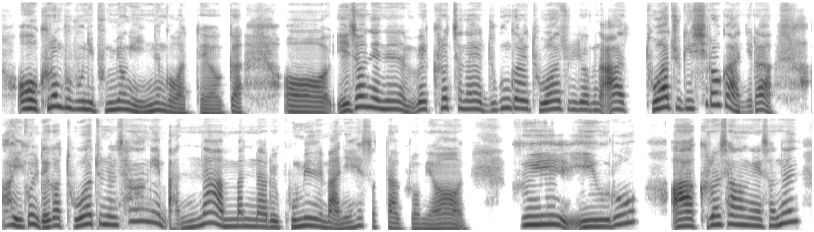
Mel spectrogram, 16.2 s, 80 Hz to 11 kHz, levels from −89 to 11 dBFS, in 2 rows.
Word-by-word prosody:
어 245 +2 +6
그런 300 +6 +2
부분이 230 -5 0
분명히 205 -2 -1
있는 185 +6 0
것 155 -5 -2
같아요. 120 -2 -4
그러니까 135 - -2 0.4
어 155 -3 +2
예전에는 235 - +1
왜 220 - +1
그렇잖아요. 245 -3 -3
누군가를 250 +5 -1
도와주려면 215 -1 -2
'아 220 0 +3 0.2
도와주기 255 +1 +4
싫어.'가 350 +7 0
아니라 160 +7 -2 0.4
'아 230 - -3
이걸 215 +5 +2
내가 190 +4 +2
도와주는 245 +4 0
상황이 340 +2 -4
맞나 195 - -2
안 200 -3 0
맞나.'를 195 -3 -2
고민을 195 +3 0
많이 155 0 -1
했었다 180 -8 -6
그러면 135 0 -3 0.4
그 235 +2 0
일 250 -1 +3
이후로 190 - 0 0.3
'아 205 +1 +8
그런 235 +7 0
상황에서는 240 - 0
215 Hz, 340 characters per minute, -23 LUFS, 180-245 Hz, 0.4 s, 아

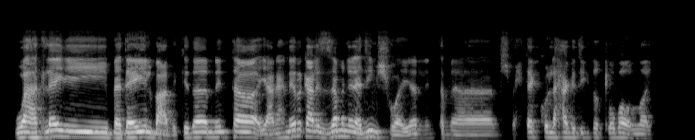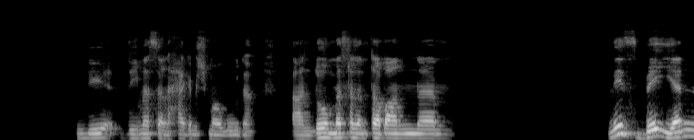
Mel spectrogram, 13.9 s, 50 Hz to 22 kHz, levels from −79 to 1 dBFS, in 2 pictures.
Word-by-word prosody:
وهتلاقي 145 0 +4
بدايل 140 +3 +5
بَعد - - 0
كده، 145 +7 +2
إن 145 0 -1
أنت 145 +1 -4 0.2
يعني 115 +2 -1
هنرجَع 165 +3 +1
للزمن 155 +3 0
القديم 155 +1 +1
شوية، 110 -7 -3
إن 115 -1 -11
أنت 120 +1 -14
ما 105 -1 -5
مش 105 - -18
محتاج 150 - -6
كل 145 -3 -3
حاجة 135 0 -2
تيجي 135 +1 -13
تطلُبها 135 0 -4 0.2
online - - -21 1.2
دي 120 +1 -5
دي 115 0 -10
مثلًا 120 -3 -5
حاجة 110 -1 -8
مش 110 0 -13
موجودة. 105 -1 -7 0.4
عَندهم 100 +6 0
مثلًا 130 -1 0
طبعًا 120 -1 +2
آمم 115 -2 -4 1.6
نسبيًا 180 - +3
130 Hz, 140 wpm, -24 LUFS, 115-145 Hz, 1.6 s, بدايل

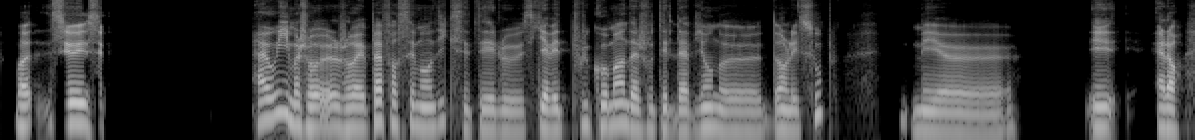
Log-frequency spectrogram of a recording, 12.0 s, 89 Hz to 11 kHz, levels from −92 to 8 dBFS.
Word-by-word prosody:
Bah, 145 0 +4 0.2
c’est 160 +1 +6
c’est 130 - -2 1.5
Ah 170 +2 +3
oui! 225 +2 +3
Moi 155 -3 +3
j’au 140 0 +2
j’aurais 135 +1 +2
pas 170 +6 +4
forcément 150 -3 -2
dit 155 +5 -6
que - - -14
c'était 125 0 -4
le 120 -1 -5
ce 120 - -10
qu'il - - -7
y - - +7
avait 130 0 +2
de 120 - -19
plus 155 +4 -9
commun 150 +2 +1
d'ajouter 130 -2 -1
de - - -15
la 125 -1 +2
viande, 135 +3 -2
heu, 120 -1 -4
dans 130 +2 -1
les 125 0 -1
soupes. 215 - -5 0.8
Mais, 120 -1 -1
heu 110 -1 -3 0.8
et 140 -3 +1 0.4
alors, - - +4
135 Hz, 165 wpm, -25 LUFS, 120-150 Hz, 1.5 s, y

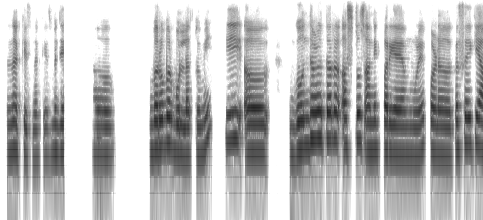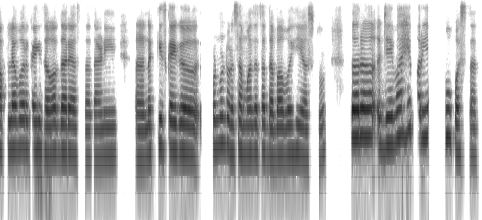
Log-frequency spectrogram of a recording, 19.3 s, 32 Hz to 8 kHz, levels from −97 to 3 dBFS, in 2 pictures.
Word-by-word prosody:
नक्कीच, 175 -2 -4
नक्कीच. 155 +1 -12
म्हणजे 175 0 -3 0.6
अ, 165 - -14 1.2
बरोबर 195 +3 +4
बोललात 165 -1 +1
तुम्ही 170 +8 -4 0.3
की 230 +1 -1
अ, - - -1 1.0
गोंधळ 205 +6 +4
तर 240 0 +5 0.2
असतोच 205 +3 -1
अनेक 185 0 -1
पर्यायांमुळे, 165 -1 +1
पण 175 -2 +1 0.3
कसं 185 +3 -2
आहे 205 - +2
की 210 - +1
आपल्यावर 190 +2 0
काही 185 0 -1
जबाबदाऱ्या 175 0 +2
असतात 155 -2 -10
आणि 160 +1 -6 0.4
अ, 155 - -7
नक्कीच 170 +4 -4
काही 185 -1 +3
अ, 175 - +5 0.6
आपण 195 0 -3
म्हणतो 205 -1 -3
ना 175 - -1
समाजाचा 175 0 -2
दबावही 165 +1 -1
असतो. 155 +1 -8 0.5
तर 250 0 +10 0.4
जेव्हा 215 +4 +2
हे 270 +4 -3
पर्याय 245 +1 0 0.3
खूप 255 -7 0
असतात, 175 -2 -4
180 Hz, 120 wpm, -23 LUFS, 165-200 Hz, 1.2 s, तर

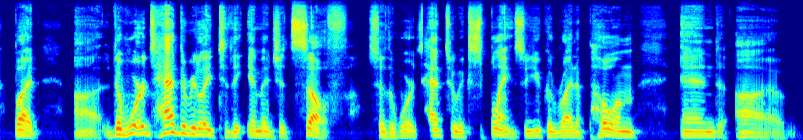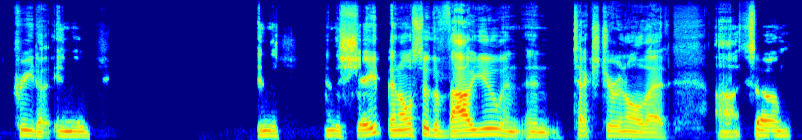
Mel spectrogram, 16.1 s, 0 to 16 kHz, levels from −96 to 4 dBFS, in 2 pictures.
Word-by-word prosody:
but, - - +3 0.4
uh, - - -6
the 155 - +3
words 185 +2 +2
had 195 +3 +7
to 190 - +1
relate 150 -6 0
to 115 - -1
the 110 -1 -5
image 120 -4 -3
itself, 110 - +4 0.2
so - - -4
the 105 0 -7
words 120 +3 -6
had 135 -2 0
to 120 - -4
explain, 115 +2 0
so 110 - +1
you 125 +2 -5
could 115 -2 -6
write 120 -2 -2
a - - -7
poem 120 -5 -1 0.4
and, 115 -2 -4
uh, 105 -2 -6 0.4
create 135 -3 -2
a 115 - -4
image 120 -2 -1 1.7
in 130 0 -1
the 125 - -4 0.5
in 135 - -2
the 125 - -3
shape 140 +4 +5
and 135 - +3
also 145 +4 +3
the 135 -2 -2
value 140 +6 +5
and 120 -4 -5
and 110 -2 -6 0.2
texture 125 -1 -2
and 120 0 -3
all 115 -2 0
that. 105 -1 -2 0.5
Uh, - - -3
so 130 -2 +2
120 Hz, 170 wpm, -25 LUFS, 115-140 Hz, 1.7 s, had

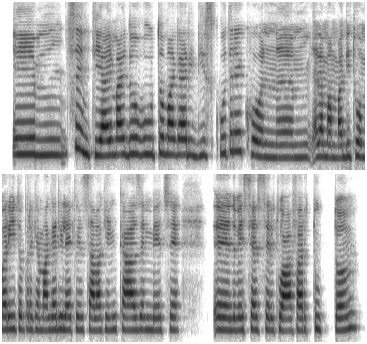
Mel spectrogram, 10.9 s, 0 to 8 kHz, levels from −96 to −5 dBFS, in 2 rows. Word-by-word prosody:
Ehm, 280 -1 0
senti, 290 -5 +1
hai 265 +1 +7
mai 280 +1 +4
dovuto 290 0 0
magari 280 -2 +3
discutere 300 +7 -4
con, 260 -7 0
mhmm, - - -6 0.5
ehm, - - -2
la 240 - +2
mamma 225 -2 +1
di 235 +2 -2
tuo 250 0 0
marito 235 +1 0
perché 230 -1 -6
magari 225 +1 0
lei 225 0 0
pensava 225 -1 0
che 225 +1 -7
in 230 +1 -6
casa 220 0 +2
invece, 220 0 -5 0.5
ehm, 220 -1 +2
dovessi 220 +1 -2
essere 225 -1 -2
tua 210 -1 +5
a 210 - +4
far 215 0 +1
tutto? 230 +2 -3
235 Hz, 165 wpm, -24 LUFS, 225-275 Hz, 0.5 s, hai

